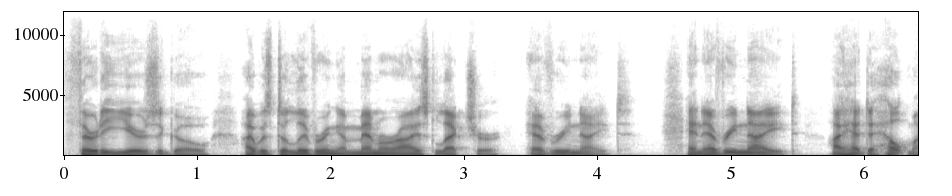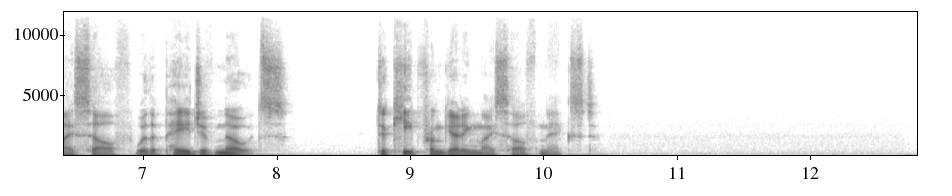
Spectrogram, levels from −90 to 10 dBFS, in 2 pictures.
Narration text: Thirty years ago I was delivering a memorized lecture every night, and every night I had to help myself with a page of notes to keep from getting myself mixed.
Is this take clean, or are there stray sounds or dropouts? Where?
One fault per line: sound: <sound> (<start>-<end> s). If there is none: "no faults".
no faults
